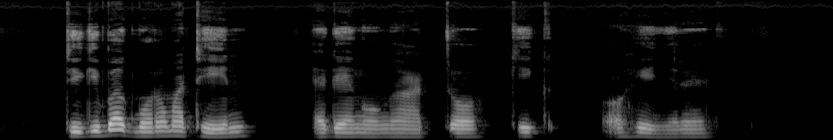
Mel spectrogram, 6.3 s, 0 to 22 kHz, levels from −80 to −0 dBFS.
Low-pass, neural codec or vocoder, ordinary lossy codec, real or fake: none; none; none; real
